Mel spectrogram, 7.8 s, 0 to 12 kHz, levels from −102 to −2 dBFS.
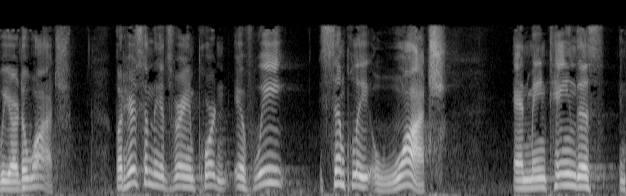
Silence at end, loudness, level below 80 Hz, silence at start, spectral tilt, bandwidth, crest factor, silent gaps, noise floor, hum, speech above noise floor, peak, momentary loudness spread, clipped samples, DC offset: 0 s; -30 LUFS; -64 dBFS; 0 s; -5.5 dB/octave; 7.8 kHz; 20 dB; none; -68 dBFS; none; 39 dB; -10 dBFS; 14 LU; under 0.1%; under 0.1%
